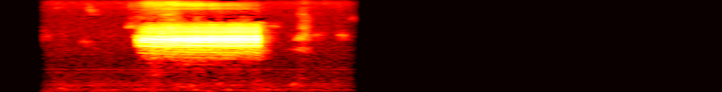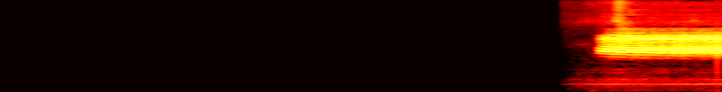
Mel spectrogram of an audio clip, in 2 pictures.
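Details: Male dyeing dart frog, Cobalt morph, calling to a female during courtship as she taps his back; a steady buzzy trill held about a second, then a second call starting near the end.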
